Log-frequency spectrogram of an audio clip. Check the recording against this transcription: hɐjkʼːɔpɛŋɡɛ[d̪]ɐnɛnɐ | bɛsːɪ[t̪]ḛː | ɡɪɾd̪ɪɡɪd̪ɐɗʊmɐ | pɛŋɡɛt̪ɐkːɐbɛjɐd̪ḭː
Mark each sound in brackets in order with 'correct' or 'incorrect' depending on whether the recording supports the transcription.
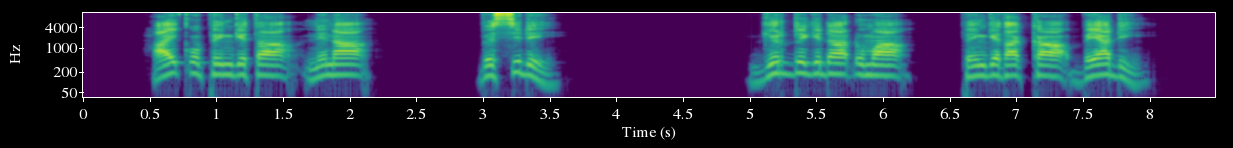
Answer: incorrect: t̪, incorrect: d̪

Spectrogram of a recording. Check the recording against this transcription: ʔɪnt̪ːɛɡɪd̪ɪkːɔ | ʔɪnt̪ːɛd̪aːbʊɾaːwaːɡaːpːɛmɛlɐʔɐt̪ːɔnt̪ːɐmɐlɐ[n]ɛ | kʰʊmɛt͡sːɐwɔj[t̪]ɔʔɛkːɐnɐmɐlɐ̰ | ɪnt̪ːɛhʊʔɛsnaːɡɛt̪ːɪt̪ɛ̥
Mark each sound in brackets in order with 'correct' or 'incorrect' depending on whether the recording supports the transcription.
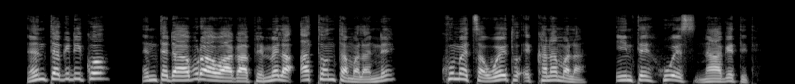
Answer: incorrect: nː, correct

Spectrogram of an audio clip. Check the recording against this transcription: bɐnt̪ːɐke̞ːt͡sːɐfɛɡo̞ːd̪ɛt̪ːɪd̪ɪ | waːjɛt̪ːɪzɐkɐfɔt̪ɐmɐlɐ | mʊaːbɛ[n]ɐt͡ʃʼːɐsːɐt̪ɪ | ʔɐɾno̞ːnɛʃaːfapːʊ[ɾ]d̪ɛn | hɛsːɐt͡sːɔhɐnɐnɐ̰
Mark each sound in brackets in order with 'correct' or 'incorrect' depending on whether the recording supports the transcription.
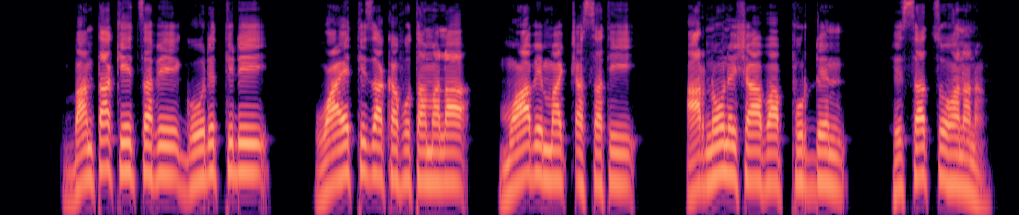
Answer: incorrect: m, correct

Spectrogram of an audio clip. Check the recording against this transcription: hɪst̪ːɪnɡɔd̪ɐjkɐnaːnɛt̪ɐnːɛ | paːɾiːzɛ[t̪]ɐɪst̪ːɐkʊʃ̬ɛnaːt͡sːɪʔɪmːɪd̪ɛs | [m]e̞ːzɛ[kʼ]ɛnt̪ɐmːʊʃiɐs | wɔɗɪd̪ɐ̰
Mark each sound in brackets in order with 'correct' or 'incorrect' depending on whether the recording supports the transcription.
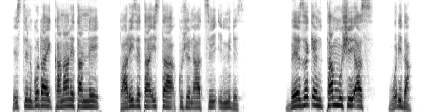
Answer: correct, incorrect: b, correct

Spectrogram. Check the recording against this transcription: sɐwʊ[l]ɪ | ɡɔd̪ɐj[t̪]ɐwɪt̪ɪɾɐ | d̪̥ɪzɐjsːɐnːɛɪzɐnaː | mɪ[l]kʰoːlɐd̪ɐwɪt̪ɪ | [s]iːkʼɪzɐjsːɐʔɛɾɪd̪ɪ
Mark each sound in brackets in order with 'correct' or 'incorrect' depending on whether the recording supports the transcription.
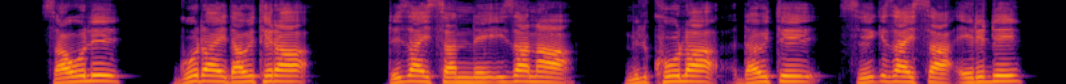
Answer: correct, incorrect: d̪, correct, correct

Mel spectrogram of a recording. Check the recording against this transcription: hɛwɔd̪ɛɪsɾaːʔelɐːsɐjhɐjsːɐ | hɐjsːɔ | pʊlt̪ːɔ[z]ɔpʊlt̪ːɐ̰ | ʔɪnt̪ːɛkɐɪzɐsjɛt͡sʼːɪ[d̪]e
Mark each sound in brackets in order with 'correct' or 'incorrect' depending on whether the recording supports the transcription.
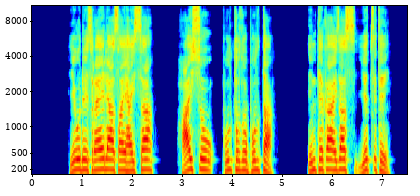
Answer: correct, incorrect: t̪

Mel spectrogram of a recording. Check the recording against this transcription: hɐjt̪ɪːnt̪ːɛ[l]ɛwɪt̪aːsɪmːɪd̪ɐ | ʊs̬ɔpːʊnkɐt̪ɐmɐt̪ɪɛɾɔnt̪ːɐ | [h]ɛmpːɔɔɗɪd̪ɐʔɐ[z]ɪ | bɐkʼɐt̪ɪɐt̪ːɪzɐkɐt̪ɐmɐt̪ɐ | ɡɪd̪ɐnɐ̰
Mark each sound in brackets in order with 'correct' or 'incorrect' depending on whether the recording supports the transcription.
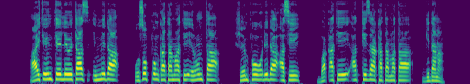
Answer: correct, incorrect: ʃ, incorrect: s

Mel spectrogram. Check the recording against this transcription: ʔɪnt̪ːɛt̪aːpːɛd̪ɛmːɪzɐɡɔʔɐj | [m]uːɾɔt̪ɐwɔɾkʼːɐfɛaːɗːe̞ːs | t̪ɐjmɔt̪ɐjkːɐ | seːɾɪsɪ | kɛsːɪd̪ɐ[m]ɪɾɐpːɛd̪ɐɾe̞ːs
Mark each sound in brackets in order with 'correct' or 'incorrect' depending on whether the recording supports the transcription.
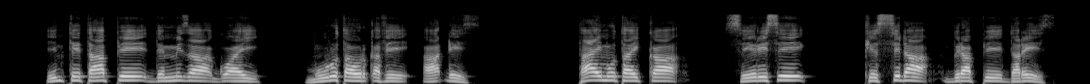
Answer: correct, incorrect: b

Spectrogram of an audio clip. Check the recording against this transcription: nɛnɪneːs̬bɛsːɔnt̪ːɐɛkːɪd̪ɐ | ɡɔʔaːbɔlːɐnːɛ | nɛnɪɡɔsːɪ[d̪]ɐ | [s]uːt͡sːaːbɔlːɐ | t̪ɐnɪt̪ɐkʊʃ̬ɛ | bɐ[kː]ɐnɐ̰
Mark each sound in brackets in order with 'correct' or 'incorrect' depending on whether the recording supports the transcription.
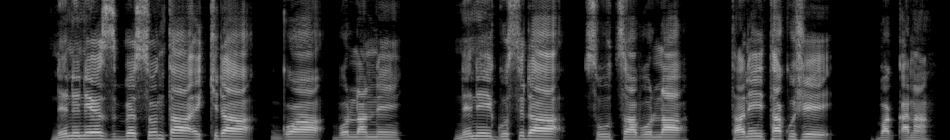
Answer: correct, correct, incorrect: kʼː

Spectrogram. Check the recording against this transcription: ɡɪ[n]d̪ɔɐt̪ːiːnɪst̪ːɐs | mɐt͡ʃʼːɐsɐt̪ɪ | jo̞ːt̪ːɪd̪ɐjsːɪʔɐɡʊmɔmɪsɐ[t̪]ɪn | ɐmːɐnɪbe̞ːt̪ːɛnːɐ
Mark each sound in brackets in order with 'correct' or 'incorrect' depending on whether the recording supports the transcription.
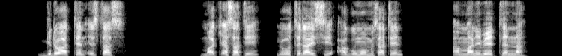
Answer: incorrect: none, correct

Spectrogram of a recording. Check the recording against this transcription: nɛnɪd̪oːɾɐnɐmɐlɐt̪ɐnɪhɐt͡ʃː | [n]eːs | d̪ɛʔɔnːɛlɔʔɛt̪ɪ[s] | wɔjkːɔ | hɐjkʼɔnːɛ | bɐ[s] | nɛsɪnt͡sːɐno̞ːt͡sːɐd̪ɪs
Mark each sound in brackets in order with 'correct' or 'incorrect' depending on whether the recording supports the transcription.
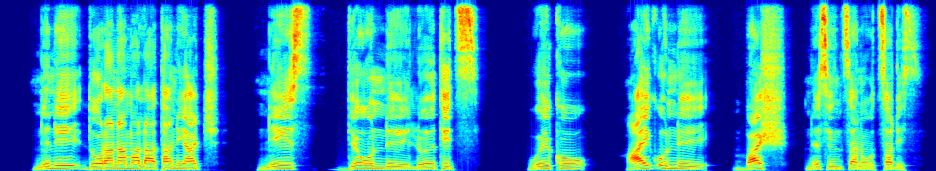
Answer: correct, incorrect: t͡s, incorrect: ʃ

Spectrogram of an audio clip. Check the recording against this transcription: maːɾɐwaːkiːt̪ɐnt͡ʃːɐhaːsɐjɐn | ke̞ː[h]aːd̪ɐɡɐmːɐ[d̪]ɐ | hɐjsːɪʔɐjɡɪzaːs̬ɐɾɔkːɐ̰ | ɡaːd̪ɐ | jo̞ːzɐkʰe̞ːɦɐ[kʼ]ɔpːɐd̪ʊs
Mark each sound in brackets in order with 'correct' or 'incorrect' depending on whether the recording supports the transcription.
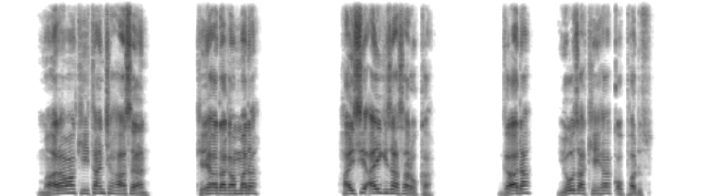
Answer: correct, correct, correct

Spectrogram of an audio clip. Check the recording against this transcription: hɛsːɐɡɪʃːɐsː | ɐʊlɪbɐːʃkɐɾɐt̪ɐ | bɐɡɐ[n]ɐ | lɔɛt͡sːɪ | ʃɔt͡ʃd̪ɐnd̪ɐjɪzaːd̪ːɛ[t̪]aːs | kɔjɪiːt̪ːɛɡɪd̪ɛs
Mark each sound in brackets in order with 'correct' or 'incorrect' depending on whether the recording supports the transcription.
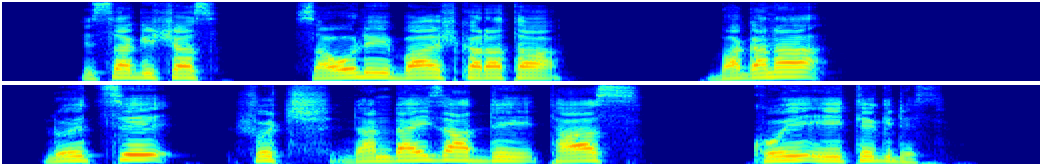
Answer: correct, correct

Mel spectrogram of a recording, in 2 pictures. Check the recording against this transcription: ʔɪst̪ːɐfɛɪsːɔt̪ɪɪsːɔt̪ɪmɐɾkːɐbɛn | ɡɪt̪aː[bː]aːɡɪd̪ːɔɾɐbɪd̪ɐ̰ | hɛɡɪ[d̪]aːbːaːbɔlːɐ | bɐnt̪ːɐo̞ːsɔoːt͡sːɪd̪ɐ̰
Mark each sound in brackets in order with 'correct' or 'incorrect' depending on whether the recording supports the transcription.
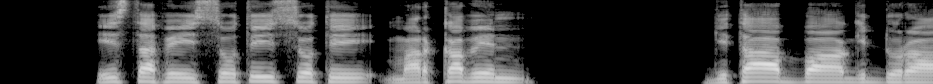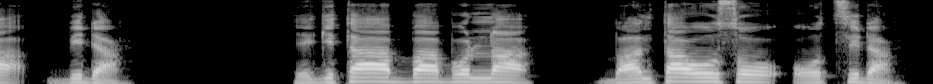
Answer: correct, incorrect: t̪

